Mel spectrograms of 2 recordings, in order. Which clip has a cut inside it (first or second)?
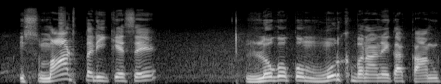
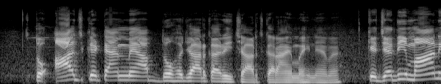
second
